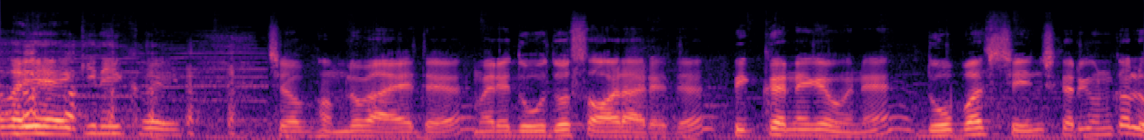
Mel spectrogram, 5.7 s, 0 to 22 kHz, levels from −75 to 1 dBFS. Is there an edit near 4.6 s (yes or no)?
yes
